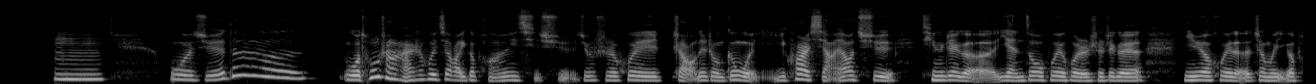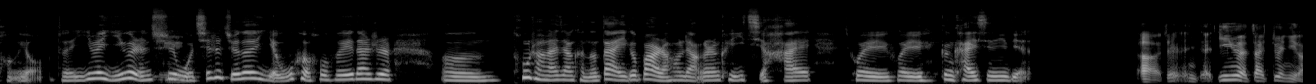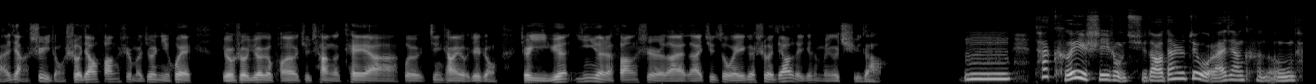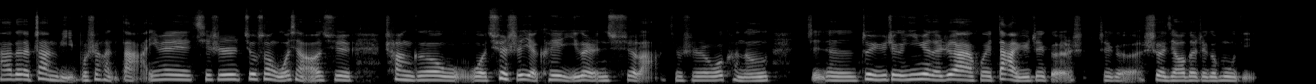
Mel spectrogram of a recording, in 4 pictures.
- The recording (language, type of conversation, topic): Chinese, podcast, 你对音乐的热爱是从哪里开始的？
- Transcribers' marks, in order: none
